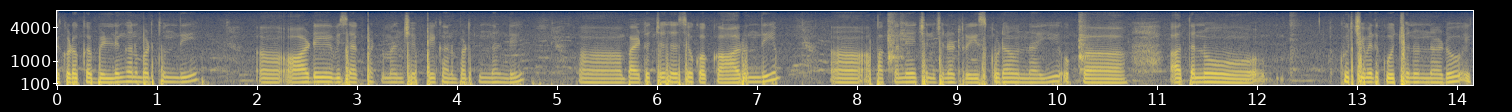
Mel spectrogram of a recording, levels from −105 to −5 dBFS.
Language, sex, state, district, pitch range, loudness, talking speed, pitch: Telugu, female, Andhra Pradesh, Visakhapatnam, 160-180 Hz, -18 LUFS, 115 wpm, 170 Hz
